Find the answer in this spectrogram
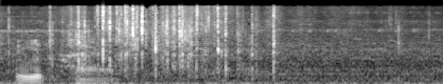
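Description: Clear plastic wrapping of a replacement phone battery crinkling as it is handled: a quick run of crackles lasting about a second, starting about half a second in.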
